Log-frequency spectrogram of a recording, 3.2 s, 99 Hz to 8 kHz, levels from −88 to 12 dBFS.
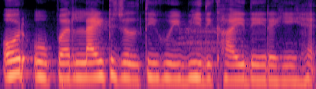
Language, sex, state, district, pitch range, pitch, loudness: Hindi, female, Haryana, Charkhi Dadri, 165-185 Hz, 180 Hz, -16 LUFS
